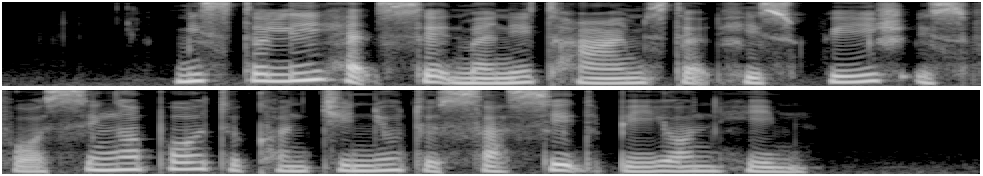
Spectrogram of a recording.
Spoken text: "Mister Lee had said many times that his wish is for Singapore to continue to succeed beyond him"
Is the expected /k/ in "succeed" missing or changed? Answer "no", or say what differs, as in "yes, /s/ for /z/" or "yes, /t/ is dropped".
yes, /k/ is dropped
